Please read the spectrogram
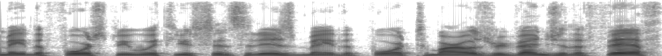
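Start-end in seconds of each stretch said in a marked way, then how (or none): none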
